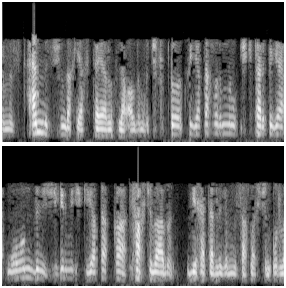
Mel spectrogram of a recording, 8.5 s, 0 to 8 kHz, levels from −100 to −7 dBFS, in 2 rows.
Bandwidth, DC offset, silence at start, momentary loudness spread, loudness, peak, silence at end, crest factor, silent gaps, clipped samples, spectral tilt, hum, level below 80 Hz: 7.2 kHz; under 0.1%; 0 s; 9 LU; -21 LUFS; 0 dBFS; 0 s; 20 dB; none; under 0.1%; -7 dB/octave; none; -70 dBFS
